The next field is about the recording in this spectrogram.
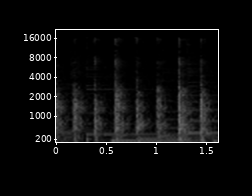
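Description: A steady series of about seven firm knocks on a door, evenly spaced in quick succession, with a low sustained hum underneath and no talking.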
